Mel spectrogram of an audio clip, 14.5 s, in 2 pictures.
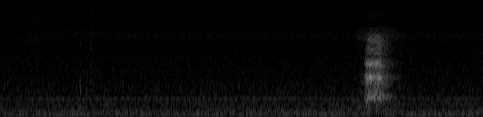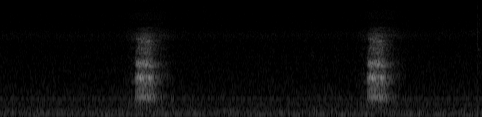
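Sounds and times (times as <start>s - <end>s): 
muntjac deer calling: 5.4s - 6.0s, 9.2s - 9.8s, 12.7s - 13.3s.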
